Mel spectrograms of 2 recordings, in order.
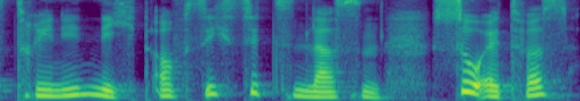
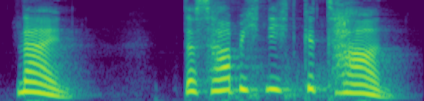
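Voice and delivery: put-on high, louder child's cry of protest; upset outcry; 10 semitones higher, 4 dB louder than usual. A narrator's reading. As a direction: burst out in hurt indignation. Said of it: "rief es aufgeregt". (aufgeregter Aufschrei, hoch und laut)

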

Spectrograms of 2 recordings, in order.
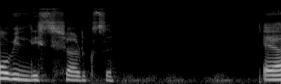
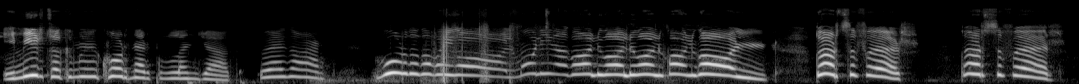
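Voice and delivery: higher, louder chanted goals; screaming football commentator; 8 semitones higher, 5 dB louder than usual. Pretend. Commentating corner goal.

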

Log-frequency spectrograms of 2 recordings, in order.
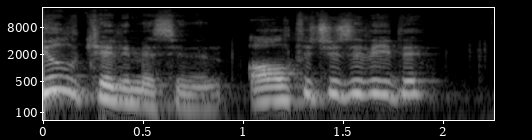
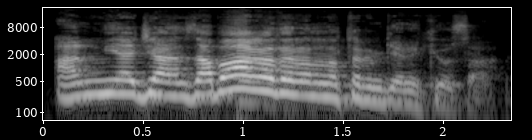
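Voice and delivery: usual speaking voice

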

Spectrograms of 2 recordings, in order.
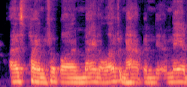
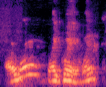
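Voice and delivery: higher-pitched, baffled questioning; retold confusion; 5 semitones higher than usual. Husband retelling his wife's puzzling question, acting confused. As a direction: act out being thrown by a puzzling question. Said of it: "I was so confused at what she was asking me".

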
